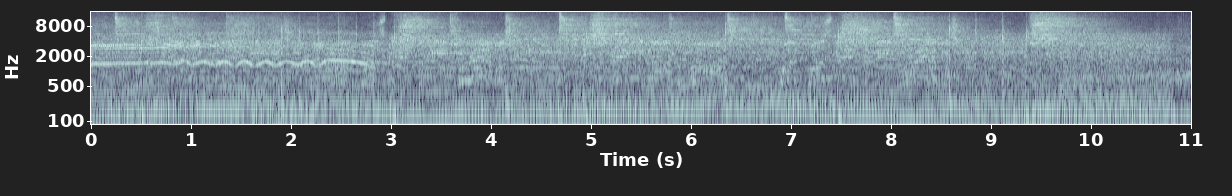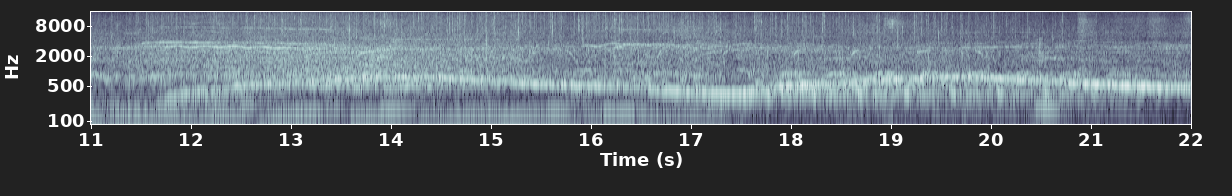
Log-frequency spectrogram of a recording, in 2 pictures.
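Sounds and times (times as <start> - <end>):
rock band held low notes: 0.0 - 17.8
crowd cheering: 0.0 - 22.0
swooping tones: 11.5 - 22.0.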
